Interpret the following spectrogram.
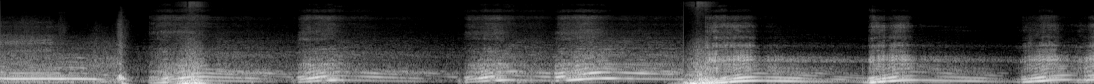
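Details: BMW X5 xDrive45e plug-in hybrid, stage 2 tune, OPF deleted, aftermarket valved cutout exhaust opened, comfort mode, not floored: about seven sharp rev sweeps, exhaust booming loudly and resonating at low rpm, better higher up; exhaust drone.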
